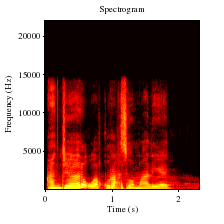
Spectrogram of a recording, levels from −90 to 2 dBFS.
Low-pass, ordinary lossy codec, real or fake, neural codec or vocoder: 14.4 kHz; none; fake; codec, 44.1 kHz, 7.8 kbps, Pupu-Codec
